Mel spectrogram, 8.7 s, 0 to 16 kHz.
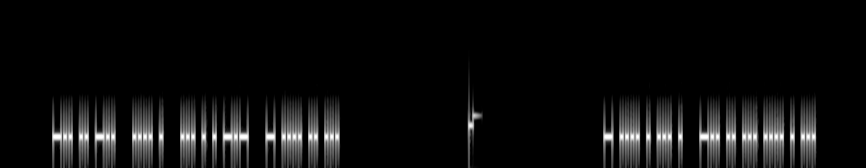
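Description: Fast Morse code at about 45 words per minute: a steady mid-pitched tone keyed into rapid dits and dahs, sent in two bursts with a short pause and a brief click between them.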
